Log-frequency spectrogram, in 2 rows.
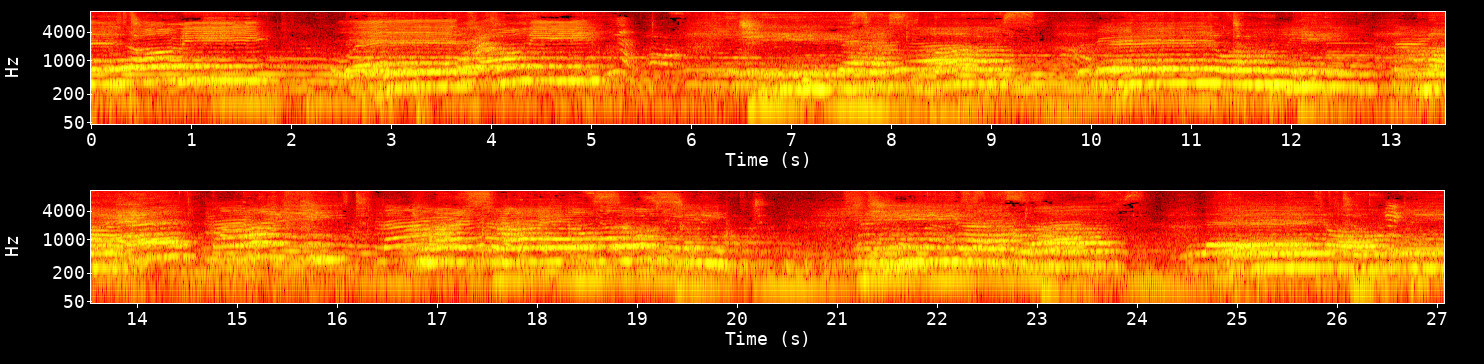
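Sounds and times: children singing in unison: 0.0 - 27.0.

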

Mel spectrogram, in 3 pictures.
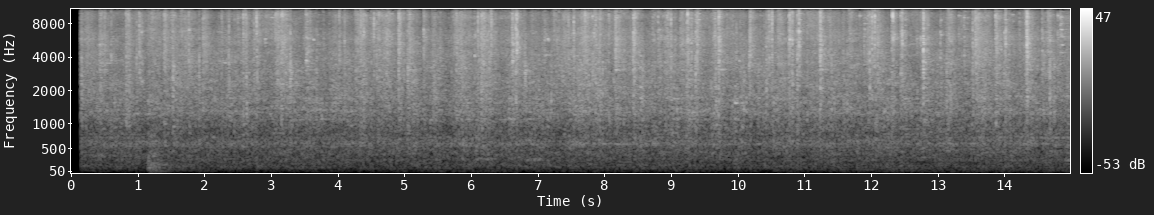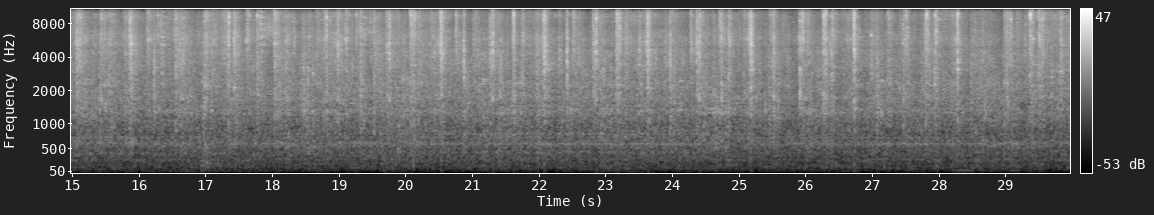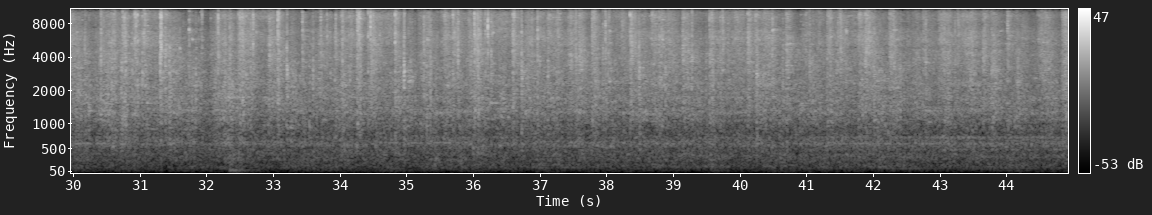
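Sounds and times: weaving machine clattering: 0.2 - 44.9.

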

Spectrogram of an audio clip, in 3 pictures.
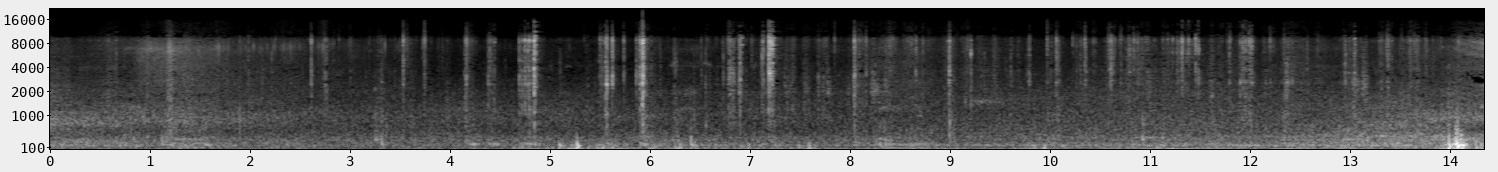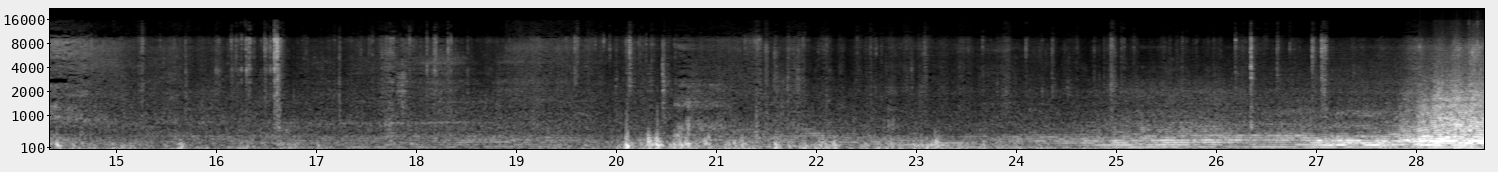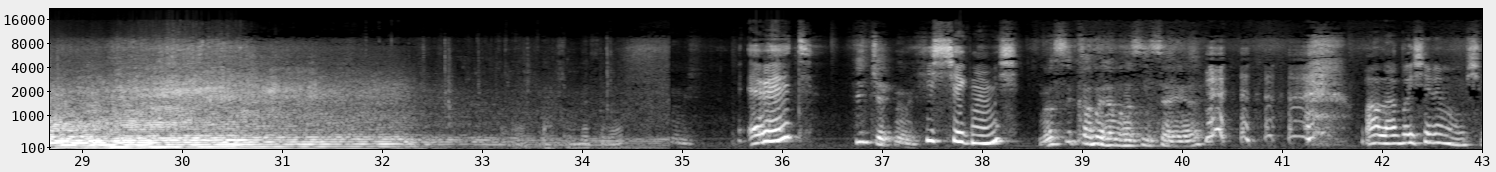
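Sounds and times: cables clicking and rattling: 1.9 - 13.9, 15.2 - 20.7, 21.3 - 27.4.

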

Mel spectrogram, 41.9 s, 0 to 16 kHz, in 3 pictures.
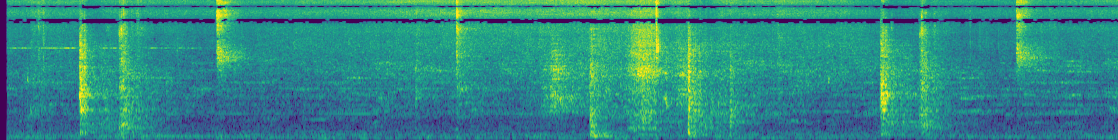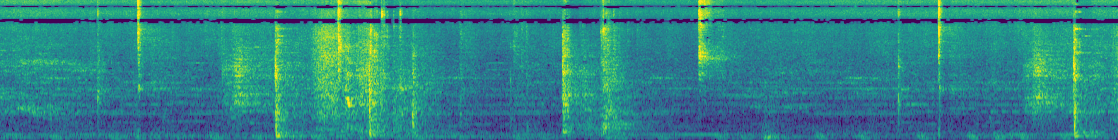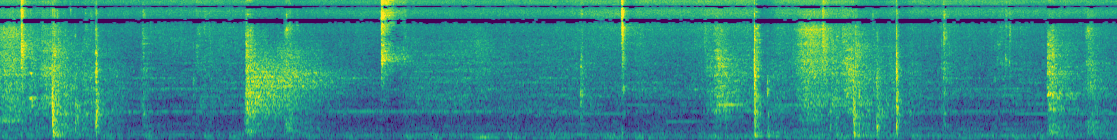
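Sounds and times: factory machinery humming: 0.1 - 41.9.

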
